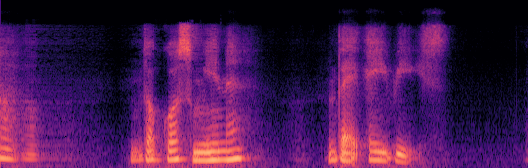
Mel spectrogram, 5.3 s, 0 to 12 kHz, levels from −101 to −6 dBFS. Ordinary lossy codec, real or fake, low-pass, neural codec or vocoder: Opus, 32 kbps; fake; 7.2 kHz; codec, 16 kHz, about 1 kbps, DyCAST, with the encoder's durations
